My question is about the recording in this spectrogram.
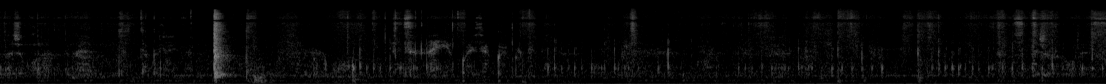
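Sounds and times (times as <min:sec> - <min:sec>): soft clicks and light taps: 0:01.2 - 0:11.0
faint rustling: 0:02.5 - 0:11.0.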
